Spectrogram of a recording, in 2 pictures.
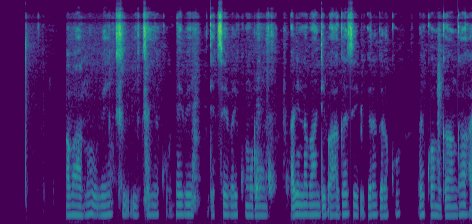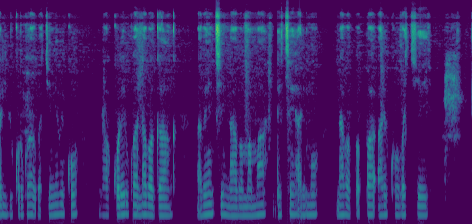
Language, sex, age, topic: Kinyarwanda, male, 18-24, government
